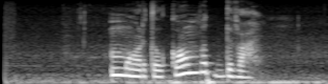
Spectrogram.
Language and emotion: Russian, neutral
